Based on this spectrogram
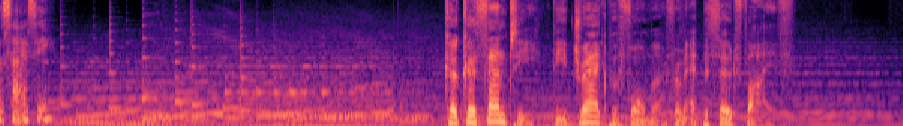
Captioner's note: voiceover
